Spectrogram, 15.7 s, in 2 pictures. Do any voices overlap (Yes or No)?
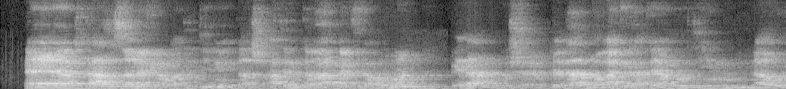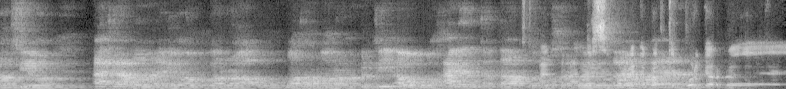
Yes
